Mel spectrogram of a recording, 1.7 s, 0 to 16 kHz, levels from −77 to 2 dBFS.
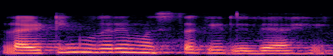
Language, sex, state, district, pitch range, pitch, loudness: Marathi, female, Maharashtra, Pune, 180-245 Hz, 200 Hz, -16 LUFS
